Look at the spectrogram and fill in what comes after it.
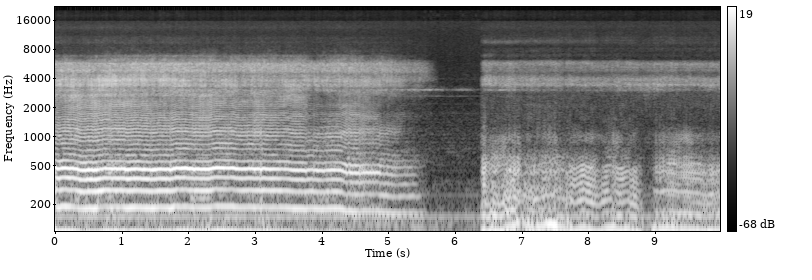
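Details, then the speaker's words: Deep, rattling snore-like throat sound made deliberately on both breathing in and out through the nose with the tongue folded back, a yoga breathing exercise for snoring, not true snoring. "देखा आपने, सांस लेते हुए भी वो आवाज़ थी, सांस छोड़ते हुए भी थी, लेकिन हर बार हम नाक से ही सांस ले रहे और छोड़ रहे थे।"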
